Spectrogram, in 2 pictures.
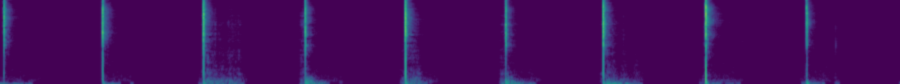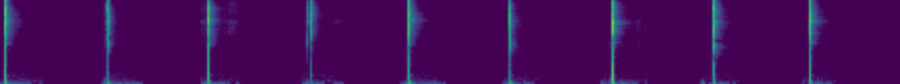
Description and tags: Variations of a bedside lamp switch. My first addition to my Buttons and Switches pack.
button, click, lamp, switch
